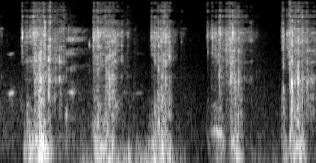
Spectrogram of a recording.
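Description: A prospector's pick striking and scraping into hard, stony ground about once a second, five strokes in all, with stones clinking as the dirt is broken up to dig out a metal-detector target.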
